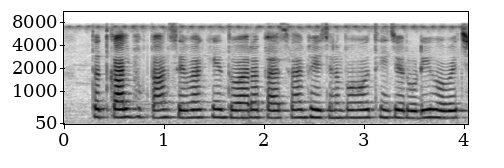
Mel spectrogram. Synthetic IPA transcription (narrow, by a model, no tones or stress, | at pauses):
t̪ɐt̪kaːlbʱʊkt̪aːnseːʋaked̪ʊaːɾapɛːsabʱeːd͡ʒnbɐɦʊt̪ɦid͡ʒəɾuːɽiɦoːʋɪt͡ʃ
